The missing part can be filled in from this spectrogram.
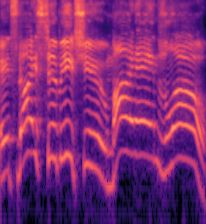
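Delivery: overloud and very high-pitched. Narrator voices a guy standing up to greet the sister's friends: voice too loud. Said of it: "in a voice that is too loud".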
